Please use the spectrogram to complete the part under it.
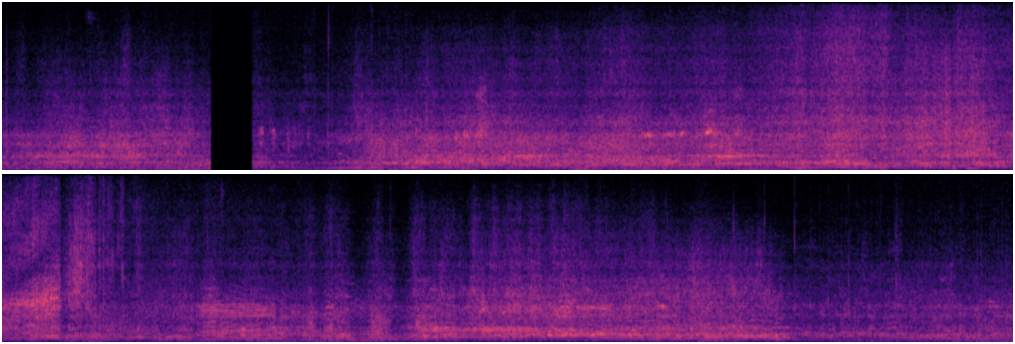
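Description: Race car engines roar and rev loudly as the cars speed around the track.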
